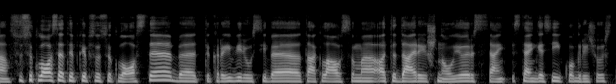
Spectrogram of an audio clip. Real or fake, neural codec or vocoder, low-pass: fake; autoencoder, 48 kHz, 128 numbers a frame, DAC-VAE, trained on Japanese speech; 10.8 kHz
